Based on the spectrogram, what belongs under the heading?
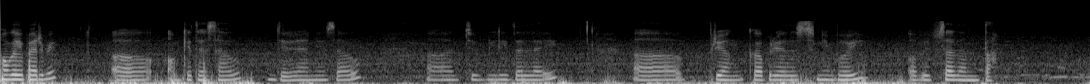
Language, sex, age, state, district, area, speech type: Odia, female, 18-30, Odisha, Subarnapur, urban, spontaneous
